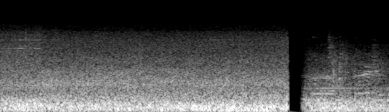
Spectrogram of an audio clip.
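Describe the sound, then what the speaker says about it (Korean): Strong ocean waves at a beach in a Philippine surf village make a steady, loud roar of surf and wind. It cuts out briefly near the end, then the wash returns. "오늘은 파도가 더 센데?"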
